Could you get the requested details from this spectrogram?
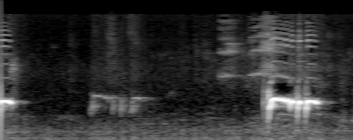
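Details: Local zebra dove in full song, used to provoke rivals into singing: one loud cooing phrase, a long note that breaks into three quick stuttered pulses, preceded by a brief note and a faint, softer phrase.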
